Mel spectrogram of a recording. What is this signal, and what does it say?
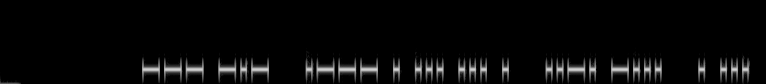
Morse code, heard as a keyed tone, about 22 wpm, 700 Hz. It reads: OK JESSE FB ES
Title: Practice QSO - Exchange 2 - Info - 22wpm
